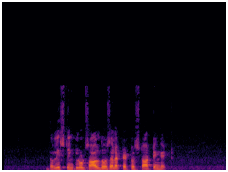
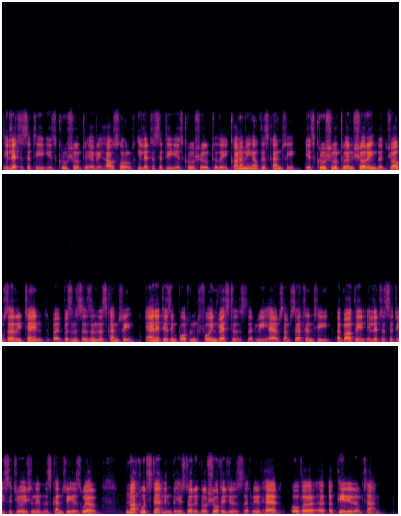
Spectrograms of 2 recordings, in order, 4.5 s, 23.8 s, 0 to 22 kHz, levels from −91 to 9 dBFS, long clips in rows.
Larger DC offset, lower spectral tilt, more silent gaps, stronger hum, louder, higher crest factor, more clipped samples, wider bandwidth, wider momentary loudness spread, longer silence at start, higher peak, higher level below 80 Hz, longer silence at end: neither; first, -6.5 dB/octave vs -4.5 dB/octave; neither; neither; about the same, -29 LUFS vs -30 LUFS; about the same, 20 dB vs 22 dB; neither; first, 11.5 kHz vs 8.2 kHz; first, 14 LU vs 10 LU; first, 0.9 s vs 0.05 s; second, -12 dBFS vs -8 dBFS; second, -74 dBFS vs -68 dBFS; first, 1.25 s vs 0.4 s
